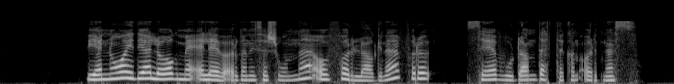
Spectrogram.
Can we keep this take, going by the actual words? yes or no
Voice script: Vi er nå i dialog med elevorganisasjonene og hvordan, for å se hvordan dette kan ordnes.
no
